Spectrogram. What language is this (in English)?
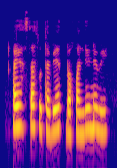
Pashto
